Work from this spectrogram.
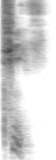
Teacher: the TH makes a sound with no voice, like in thank you and think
